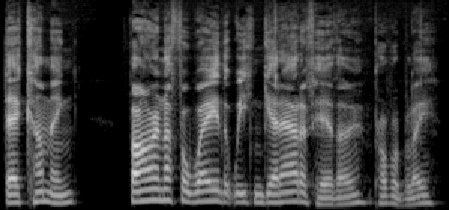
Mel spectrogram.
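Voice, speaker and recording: A man's voice: fairly high pitch, a little fast, pitched above the performer's own voice, natural voice. A man doing a snappish older squirrel lady. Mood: exasperated. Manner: snappish, scolding. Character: sharp-tongued older female squirrel adventurer.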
